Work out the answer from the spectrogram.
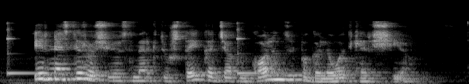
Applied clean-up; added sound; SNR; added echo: none; Marimba, xylophone; 14 dB; reverberation time 0.4 s.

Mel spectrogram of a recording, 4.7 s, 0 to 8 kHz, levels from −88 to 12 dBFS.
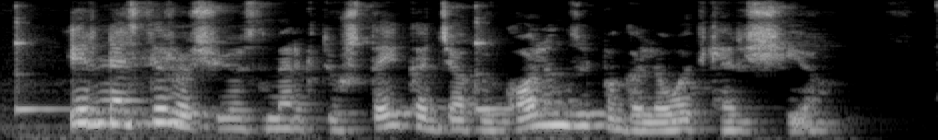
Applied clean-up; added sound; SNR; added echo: classical method WPE with log-MMSE.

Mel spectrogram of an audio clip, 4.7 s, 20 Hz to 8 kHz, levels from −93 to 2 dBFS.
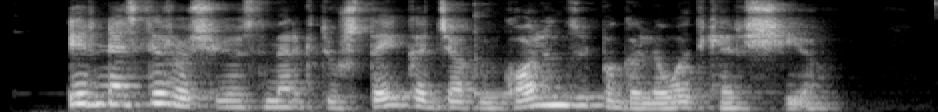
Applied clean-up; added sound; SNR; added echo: neural mask model DeepFilterNet 3.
